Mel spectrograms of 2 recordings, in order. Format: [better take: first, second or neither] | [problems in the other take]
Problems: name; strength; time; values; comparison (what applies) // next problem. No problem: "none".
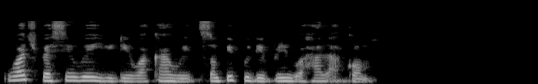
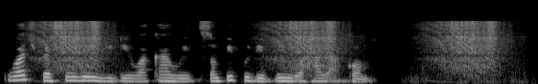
first | background sound (Fireworks); 4 dB below the speech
